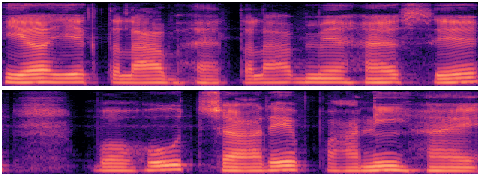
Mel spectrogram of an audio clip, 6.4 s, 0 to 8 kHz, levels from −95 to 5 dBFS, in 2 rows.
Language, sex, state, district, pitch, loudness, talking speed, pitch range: Hindi, male, Jharkhand, Palamu, 130 Hz, -19 LUFS, 115 wpm, 125-140 Hz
